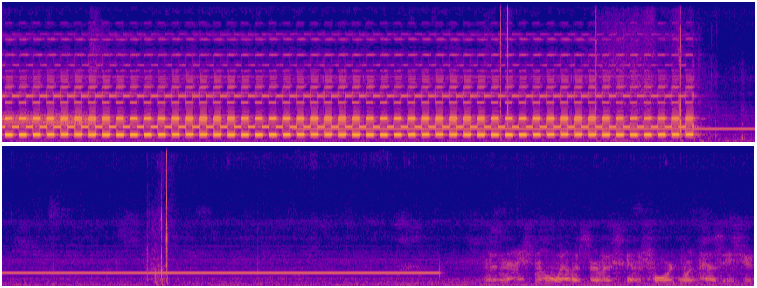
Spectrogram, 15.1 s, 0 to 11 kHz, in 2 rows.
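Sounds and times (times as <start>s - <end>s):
electronic alert tone beeping rapidly: 0.0s - 7.0s
faint steady tone: 0.0s - 12.0s.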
